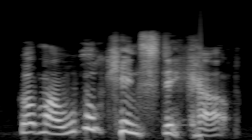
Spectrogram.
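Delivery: ordinary talk, nothing marked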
